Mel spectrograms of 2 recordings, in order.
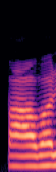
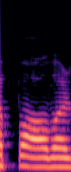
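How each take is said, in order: First: First "पावर" with a long open aa, paa-var; open AA vowel. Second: Second "पावर" with a rounded vowel, paw-var. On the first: ("पावर" में लंबा आ, पा-वर) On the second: ("पावर" में गोल ऑ, पॉ-वर) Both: Shown as a demonstration. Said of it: "दोनों तरीके से pronounce कर सकते हैं".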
